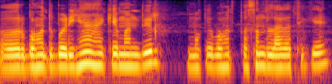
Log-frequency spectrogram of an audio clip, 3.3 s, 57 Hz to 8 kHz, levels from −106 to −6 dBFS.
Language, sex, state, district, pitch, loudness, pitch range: Sadri, male, Chhattisgarh, Jashpur, 160 Hz, -17 LUFS, 155-170 Hz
